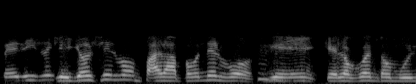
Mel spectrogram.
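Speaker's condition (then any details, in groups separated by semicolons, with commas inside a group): Cerebral palsy; cerebral palsy from birth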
